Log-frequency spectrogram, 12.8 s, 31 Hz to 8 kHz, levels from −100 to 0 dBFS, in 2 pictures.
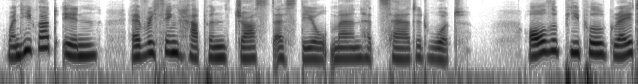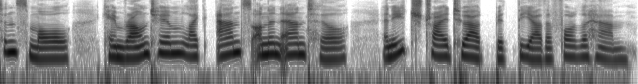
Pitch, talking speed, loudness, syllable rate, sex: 200 Hz, 190 wpm, -17 LUFS, 4.4 syllables/s, female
